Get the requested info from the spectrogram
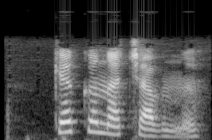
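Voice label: "кекӧначавны", Komi, female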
